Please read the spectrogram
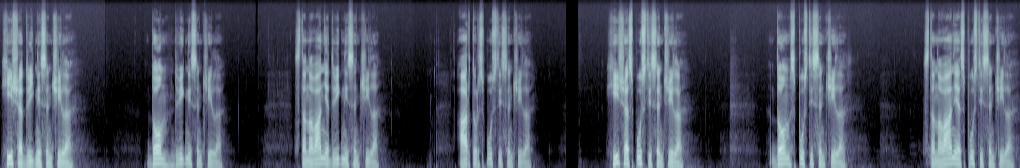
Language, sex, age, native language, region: Slovenian, male, 18-29, Slovenian, Central Slovenia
